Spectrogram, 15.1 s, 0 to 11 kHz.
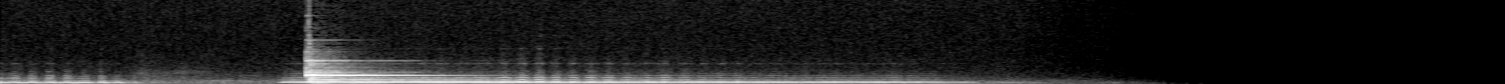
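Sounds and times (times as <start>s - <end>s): background music held note: 2.8s - 5.6s.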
